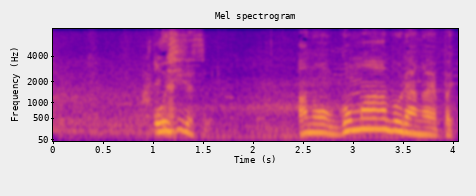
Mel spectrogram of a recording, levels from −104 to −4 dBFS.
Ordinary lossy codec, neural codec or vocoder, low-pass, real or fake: none; none; none; real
